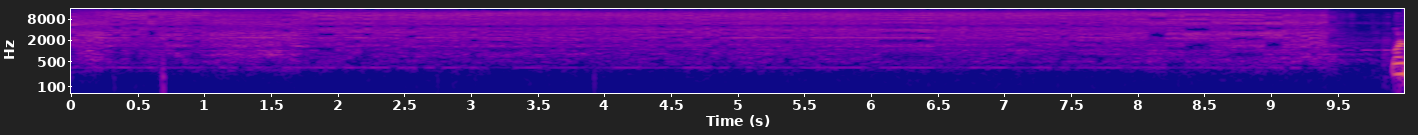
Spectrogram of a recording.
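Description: BaByliss Big Hair hot air rotating brush running: a steady rush of blown air over a low motor hum as it is held in the hair, cutting off shortly before the end.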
